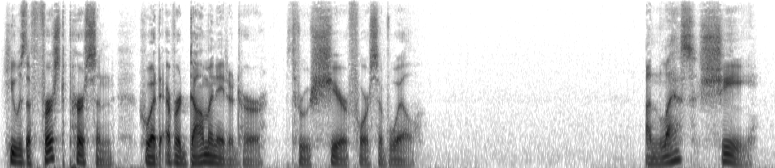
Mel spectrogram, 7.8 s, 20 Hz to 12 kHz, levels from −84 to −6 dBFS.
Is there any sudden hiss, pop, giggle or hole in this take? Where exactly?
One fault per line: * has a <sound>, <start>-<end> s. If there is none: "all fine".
all fine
